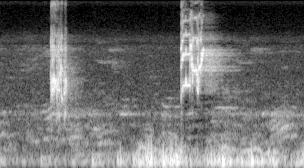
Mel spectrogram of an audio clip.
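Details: Lovebird recorded to teach young birds to sing: two brief harsh squawks about a second and a half apart over a rumbling low background.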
